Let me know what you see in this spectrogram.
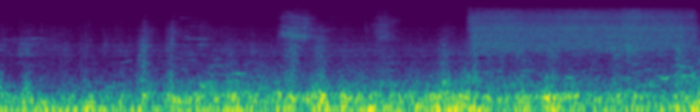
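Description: A passenger train running at speed, heard from inside the coach: a steady low rumble with an occasional click of wheels over the rails. About two-thirds of the way in, a loud steady hiss joins it and stops suddenly at the end.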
